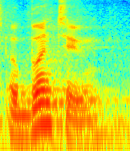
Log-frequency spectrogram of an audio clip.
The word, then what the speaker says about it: Ubuntu: called Ubuntu, or Ubuntu. Sorry, I always pronounce it wrong. It's Ubuntu.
